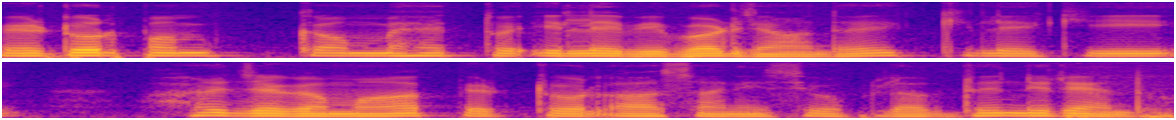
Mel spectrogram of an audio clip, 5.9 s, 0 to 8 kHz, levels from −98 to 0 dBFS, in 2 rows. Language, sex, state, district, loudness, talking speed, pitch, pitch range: Garhwali, male, Uttarakhand, Tehri Garhwal, -20 LUFS, 195 wpm, 130 Hz, 120-135 Hz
